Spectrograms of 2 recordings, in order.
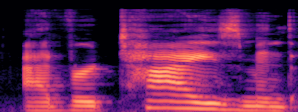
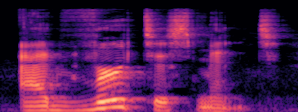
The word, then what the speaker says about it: advertisement: So here we have the word, I say, advertisement. Advertisement, I. So we hear a long I sound. That's the big syllable in the word. And then the British English one, we have a different focus. We say advertisement, advertisement. So I focus on advertisement. They say advertisement. So we have a different focus in the syllables.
